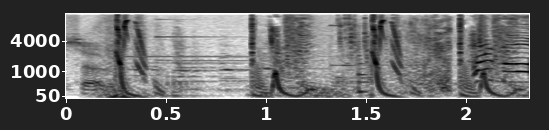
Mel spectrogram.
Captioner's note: gun warping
